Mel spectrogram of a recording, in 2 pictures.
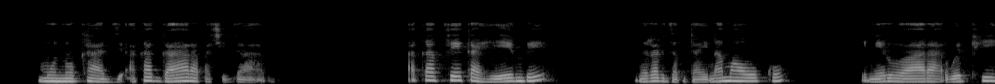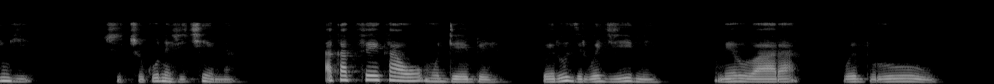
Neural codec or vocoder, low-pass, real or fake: none; 7.2 kHz; real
